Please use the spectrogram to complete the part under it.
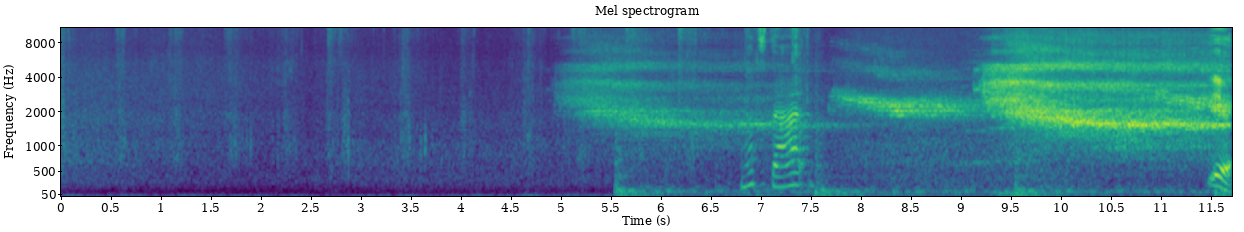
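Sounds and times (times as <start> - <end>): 
low rumble: 5.0 - 11.7
shrill drawn-out bird screech: 5.0 - 11.7
speech: 6.9 - 7.8, 11.5 - 11.7.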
